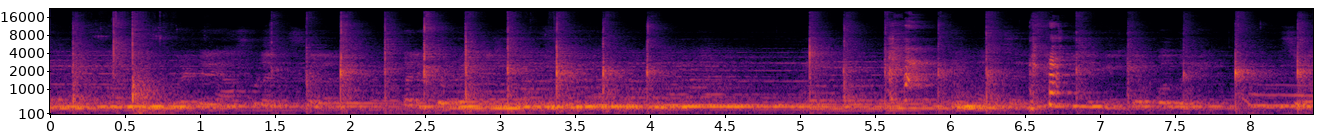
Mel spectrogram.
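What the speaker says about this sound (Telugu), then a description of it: "క్లాప్స్ కొట్టు క్లాప్స్ కొట్టు" Hands clapping in a series of sharp, distinct claps at a loose, uneven rhythm, close by, with pauses between bursts and a continuous tonal background underneath.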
